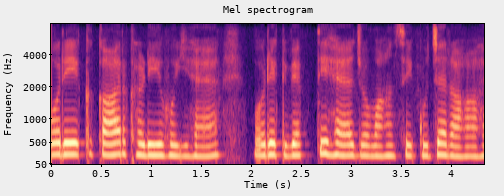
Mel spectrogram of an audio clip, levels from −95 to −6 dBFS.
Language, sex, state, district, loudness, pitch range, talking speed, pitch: Hindi, female, Haryana, Jhajjar, -15 LUFS, 220-240 Hz, 220 wpm, 230 Hz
